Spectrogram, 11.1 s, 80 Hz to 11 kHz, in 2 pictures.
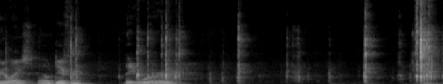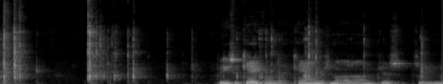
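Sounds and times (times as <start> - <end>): small metal parts clicking: 4.5 - 6.0, 6.6 - 8.0.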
